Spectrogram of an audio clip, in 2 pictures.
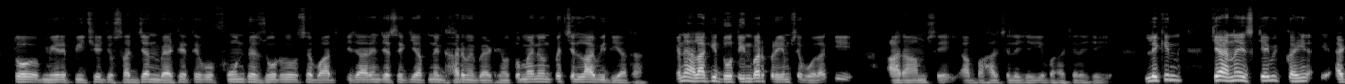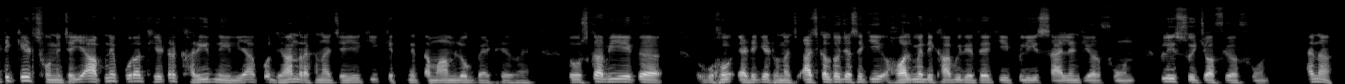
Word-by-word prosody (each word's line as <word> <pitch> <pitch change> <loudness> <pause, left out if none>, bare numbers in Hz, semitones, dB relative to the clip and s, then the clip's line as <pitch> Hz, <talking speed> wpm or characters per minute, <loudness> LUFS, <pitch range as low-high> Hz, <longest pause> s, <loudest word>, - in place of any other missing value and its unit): तो 120 -3 +5
मेरे 110 +1 +1
पीछे 110 +2 -4
जो 110 - -2
सज्जन 110 +2 0
बैठे 105 +4 +2
थे, 120 - -6
वो 115 0 -3
फ़ोन 120 +1 -2
पे 120 -2 +2
ज़ोर 110 +3 -2
ज़ोर 115 -1 0
से - - 0
बात 105 -2 -1
किए 105 +2 -13
जा 110 - +3
रहे 110 - -1
हैं 110 - -6
जैसे 115 0 -1
कि 110 +3 -6
अपने 110 +1 -2
घर 100 +2 -1
में 105 -2 -3
बैठे 95 +1 -3
हों, 95 - -5
तो - - -1
मैंने 125 +2 0
उनपे 125 -3 -2
चिल्ला 115 0 +2
भी 110 0 -5
दिया 100 -1 -3
था। 90 - -13 0.4
मैंने 180 - +4
हालाँकि 155 +1 +7
2-3 135 +1 +3
बार 150 0 +6
प्रेम 115 +1 0
से - - -3
बोला 95 -1 -2
कि, 130 -4 -10 0.4
"आराम 95 0 -1
से, 105 - -4 0.2
आप 95 - -5
बाहर 90 +1 -6
चले 90 -1 -8
जाइए, 90 +3 -9
बाहर 85 -1 -9
चले 85 +1 -11
जाइए।" 85 0 -15 0.4
लेकिन 195 +2 +6 0.3
क्या 195 0 +11
है 180 - +9
ना 190 - +4
,इसके 185 +3 +5
भी 195 - 0
कहीं 150 +2 +5 0.2
ए 435 - -5
एटिकेट्स 175 -1 +1
होने 100 -2 -3
चाहिए, 105 +4 -3
आपने 135 +4 +2
पूरा 145 +2 +3
थिएटर 125 +5 -1
खरीद 115 +3 -4
नहीं 100 -3 -3
लिया, 95 +5 -2
आपको - - -4
ध्यान 115 +3 +1
रखना 100 0 -3
चाहिए 95 +2 -6
कि 115 - -12
कितने 100 - -9
तमाम 95 +1 -2
लोग 95 -2 -2
बैठे 85 0 -8
हुए 85 0 -10
हैं। 85 -1 -16 0.3
तो 110 - -1
उसका - - +3
भी 130 - -1
एक - - -4 0.8
हो 110 +2 +2
एटिकेट 110 0 -1
होना 100 -1 -3
चाहिए। 105 +5 -1
आजकल 110 - +3
तो 125 - +3
जैसे 120 0 0
कि 125 +4 -3 0.2
हॉल 105 +2 +7
में - - +3
दिखा 105 -1 -1
भी 110 +2 -4
देते 100 -2 -1
हैं 100 - +2
कि 105 - -5
please 105 0 -6
silent 95 +1 -3
your 95 -1 -1
phone, 90 0 -8 0.3
please 140 -2 +1
switch 110 -5 -5
off 90 -3 +1
your 95 - 0
phone, 90 -1 -13 0.4
है - - 0
ना, - - -1
110 Hz, 240 wpm, -24 LUFS, 95-120 Hz, 0.8 s, क्या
